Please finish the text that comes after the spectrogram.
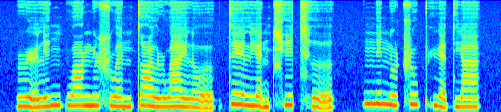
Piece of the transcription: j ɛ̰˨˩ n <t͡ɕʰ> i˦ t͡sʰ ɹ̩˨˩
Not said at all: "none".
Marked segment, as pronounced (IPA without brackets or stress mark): t͡ɕʰ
